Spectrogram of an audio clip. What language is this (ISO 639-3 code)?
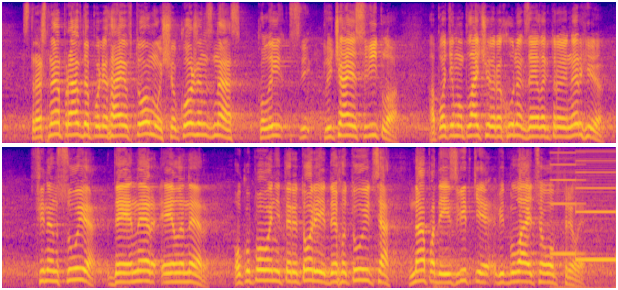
ukr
